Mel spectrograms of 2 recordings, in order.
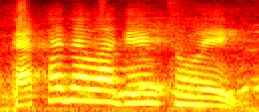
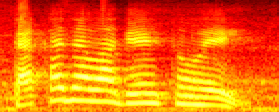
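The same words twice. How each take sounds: The two takes are said the same way.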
